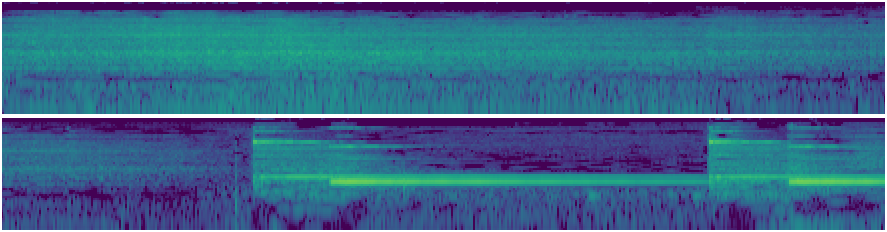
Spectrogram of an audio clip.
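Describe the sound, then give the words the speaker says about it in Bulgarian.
A doorbell chimes twice in a ding-dong pattern, each press sharp and clear with bright tonal rings, following a stretch of low, diffuse background noise that fades before the first chime. “Някой звъни.”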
